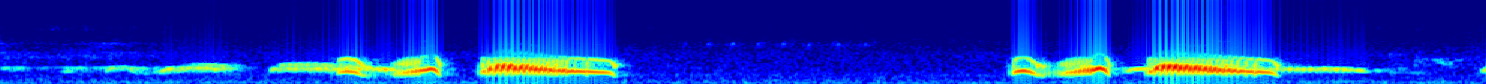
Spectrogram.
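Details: Decoy spotted dove in 'thúc gù' cooing to attract wild doves: two low hoarse phrases, each with quick paired notes and a drawn-out falling coo, joined by softer murmuring notes and separated by a short silence.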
